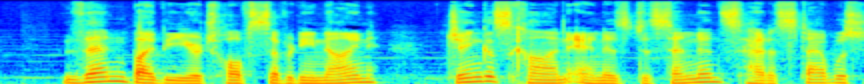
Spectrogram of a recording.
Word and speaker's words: Genghis Khan: You all know the Khan I'm talking about though, Genghis Khan, and yes, I'm pronouncing it the Mongolian way.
